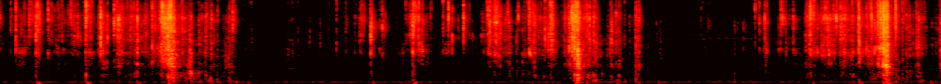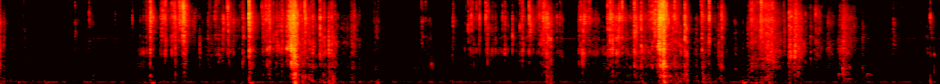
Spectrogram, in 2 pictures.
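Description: Foil wrappers of Topps baseball card packs being torn open and crinkled by hand, in clusters of rustling and tearing every few seconds, with the cards handled and stacked in the quieter stretches between.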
